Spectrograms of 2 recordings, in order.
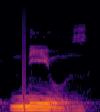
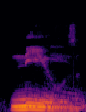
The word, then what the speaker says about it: news: And Betty, we also say news. News. Not news.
